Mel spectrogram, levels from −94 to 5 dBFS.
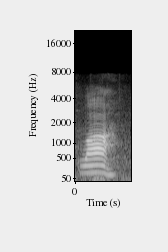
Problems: constant background noise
